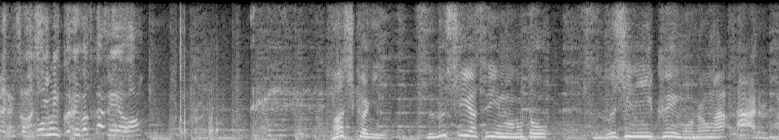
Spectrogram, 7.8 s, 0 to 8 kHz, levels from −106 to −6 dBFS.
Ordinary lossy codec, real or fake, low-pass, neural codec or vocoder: none; fake; none; codec, 16 kHz, 2 kbps, FunCodec, trained on Chinese and English, 25 frames a second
